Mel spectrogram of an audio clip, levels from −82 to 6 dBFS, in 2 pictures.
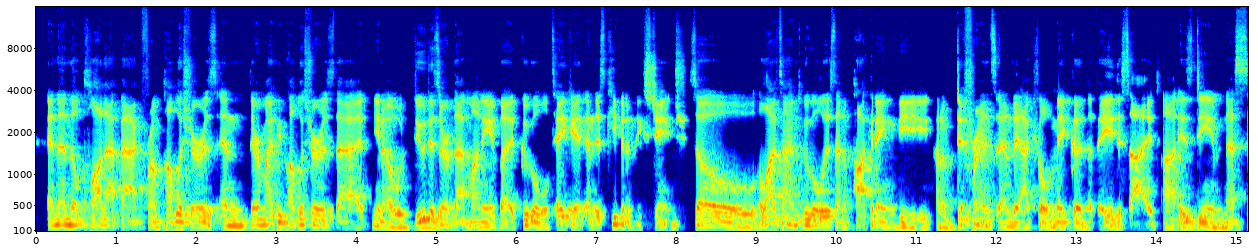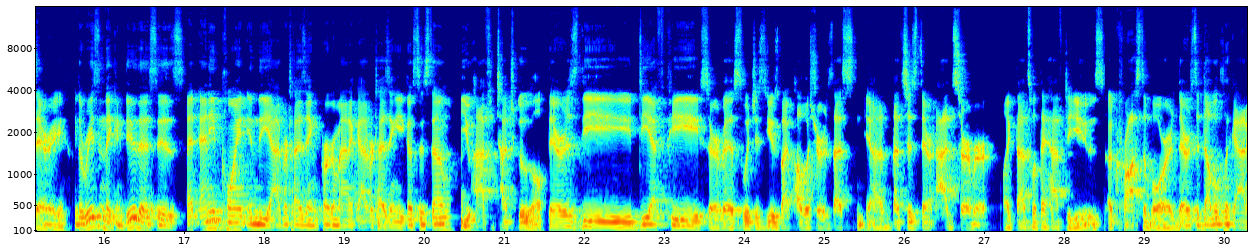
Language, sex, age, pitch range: English, male, 30-49, 75-95 Hz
